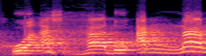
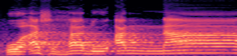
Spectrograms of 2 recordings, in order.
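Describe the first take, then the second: First: The final vowel of anna is cut short. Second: The final vowel of anna is drawn out long. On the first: The speaker calls it right. "Langsung enanya, enggak ada panjang sedikit" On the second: The speaker calls it wrong. "Kadang-kadang ada orang salah begini nih. Wa asyhadu anna panjang"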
